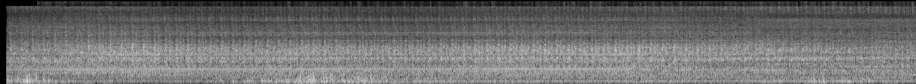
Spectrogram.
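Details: Mercedes M272 engine idling with an uneven deep knock about three per second; said to come from a stretched timing chain or cylinder scoring, scoring if the engine uses oil; cause not confirmed.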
